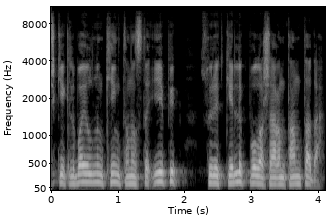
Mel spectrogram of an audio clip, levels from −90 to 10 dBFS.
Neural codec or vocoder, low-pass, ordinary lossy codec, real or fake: none; 9.9 kHz; none; real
